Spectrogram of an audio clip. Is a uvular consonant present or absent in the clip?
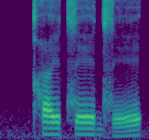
present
